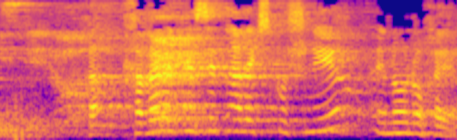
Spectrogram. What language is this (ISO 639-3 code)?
heb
